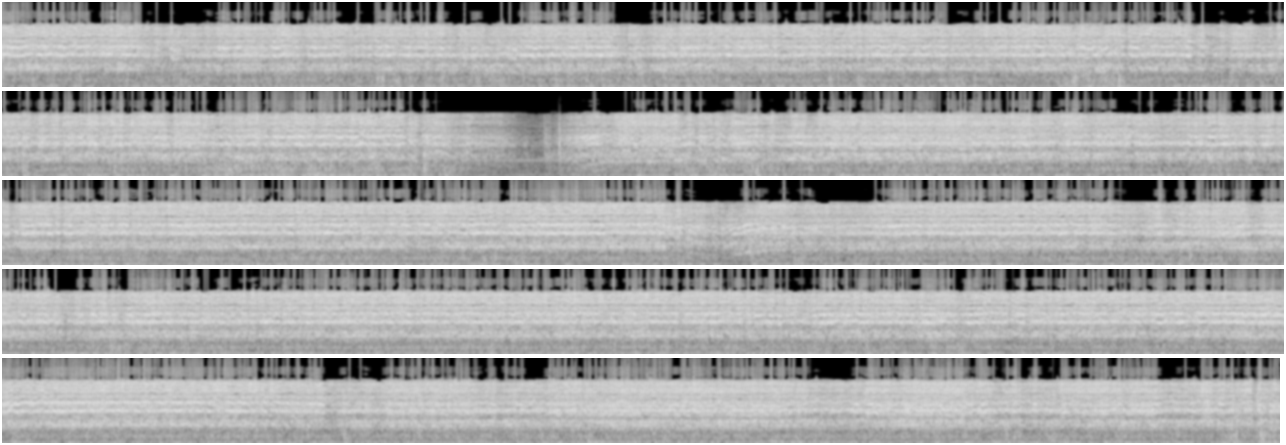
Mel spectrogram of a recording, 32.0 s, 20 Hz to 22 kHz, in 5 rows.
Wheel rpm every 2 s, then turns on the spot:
220, 230, 230, 220, 130, 210, 230, 230, 190, 220, 230, 230, 230, 230, 220, 220.
none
